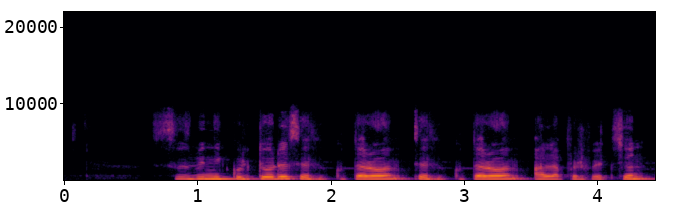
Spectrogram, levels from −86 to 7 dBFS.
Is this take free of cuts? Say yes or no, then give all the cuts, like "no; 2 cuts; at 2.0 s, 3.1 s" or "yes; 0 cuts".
no; 1 cut; at 2.6 s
